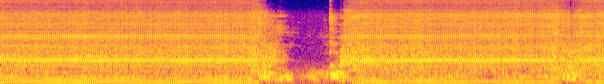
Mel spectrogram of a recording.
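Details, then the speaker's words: High-speed overlock sewing machine running with a loud, harsh rattling bang; the knife holder is loose from an internal connecting-link problem and the upper looper bar is worn, both to be replaced. "এই যে দেখতে পারতেছেন আমাদের নাইফোল্ডার লড়তেছে so guys এটা ভিতর থেকে connecting problem"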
